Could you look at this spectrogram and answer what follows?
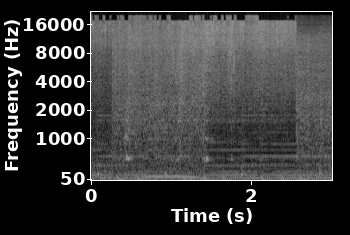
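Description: Chopped onions sizzle in a pan for egg kothu chapathi, a bright continuous frying hiss with a few stirring knocks, close and unaccompanied by talk.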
